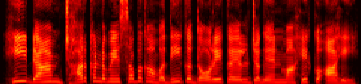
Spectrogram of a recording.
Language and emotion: Sindhi, neutral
